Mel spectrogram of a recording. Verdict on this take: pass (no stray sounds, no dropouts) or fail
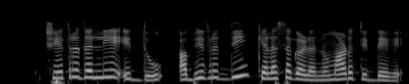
pass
